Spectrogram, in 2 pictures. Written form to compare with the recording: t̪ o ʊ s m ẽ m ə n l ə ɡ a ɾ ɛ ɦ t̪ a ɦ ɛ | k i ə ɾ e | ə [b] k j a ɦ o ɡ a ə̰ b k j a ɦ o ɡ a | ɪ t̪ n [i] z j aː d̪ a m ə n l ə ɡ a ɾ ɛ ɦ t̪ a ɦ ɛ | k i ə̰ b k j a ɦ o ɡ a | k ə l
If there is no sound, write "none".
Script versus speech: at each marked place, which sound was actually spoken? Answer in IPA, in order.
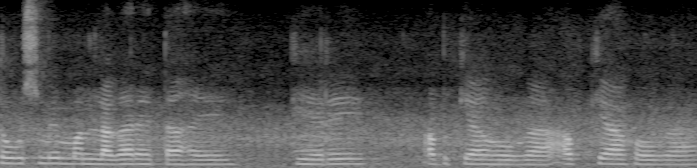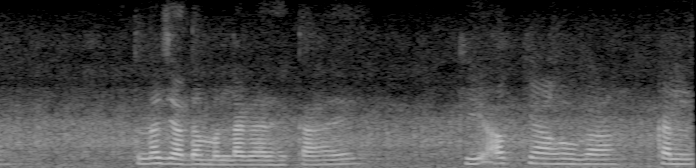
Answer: b, a

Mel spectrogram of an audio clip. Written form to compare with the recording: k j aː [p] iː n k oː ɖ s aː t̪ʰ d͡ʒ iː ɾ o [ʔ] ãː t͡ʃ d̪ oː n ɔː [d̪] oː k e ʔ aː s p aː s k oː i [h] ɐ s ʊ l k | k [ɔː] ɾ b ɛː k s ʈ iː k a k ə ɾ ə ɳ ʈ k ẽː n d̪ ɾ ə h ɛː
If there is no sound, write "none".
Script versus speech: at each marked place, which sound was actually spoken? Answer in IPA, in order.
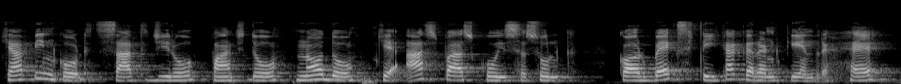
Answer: p, p, d̪, s, ɔː

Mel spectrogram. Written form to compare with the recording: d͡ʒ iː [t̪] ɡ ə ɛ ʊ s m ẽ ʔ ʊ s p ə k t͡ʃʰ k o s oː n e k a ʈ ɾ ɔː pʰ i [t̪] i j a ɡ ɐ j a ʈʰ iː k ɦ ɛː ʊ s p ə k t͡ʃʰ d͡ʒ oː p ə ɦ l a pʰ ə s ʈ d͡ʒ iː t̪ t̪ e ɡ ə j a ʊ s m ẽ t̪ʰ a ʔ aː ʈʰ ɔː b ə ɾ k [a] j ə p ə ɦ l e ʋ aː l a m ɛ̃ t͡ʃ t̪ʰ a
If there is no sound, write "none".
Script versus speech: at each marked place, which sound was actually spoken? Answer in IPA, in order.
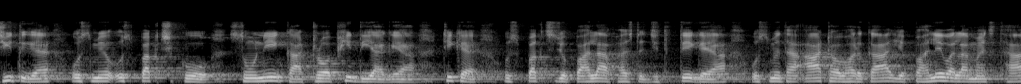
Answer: t̪, d̪, a

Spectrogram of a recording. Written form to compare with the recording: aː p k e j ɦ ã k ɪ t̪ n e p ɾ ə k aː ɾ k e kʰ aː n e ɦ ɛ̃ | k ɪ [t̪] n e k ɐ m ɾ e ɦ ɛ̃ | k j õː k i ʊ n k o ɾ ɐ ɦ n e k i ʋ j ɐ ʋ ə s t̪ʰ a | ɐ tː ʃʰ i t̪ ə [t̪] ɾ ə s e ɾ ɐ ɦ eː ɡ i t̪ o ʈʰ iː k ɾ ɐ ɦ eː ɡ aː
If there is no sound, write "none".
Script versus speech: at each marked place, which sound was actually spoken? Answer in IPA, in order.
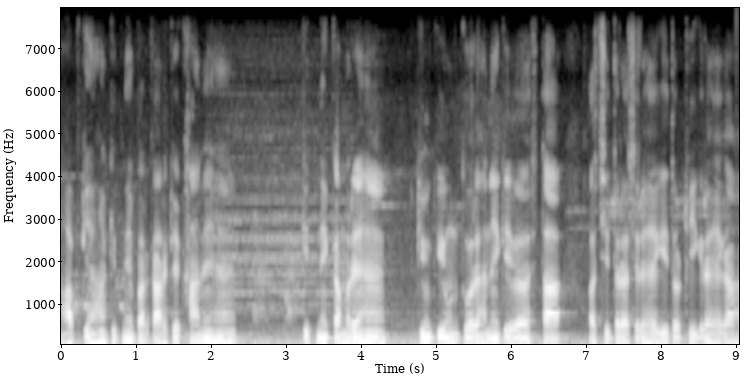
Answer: t̪, none

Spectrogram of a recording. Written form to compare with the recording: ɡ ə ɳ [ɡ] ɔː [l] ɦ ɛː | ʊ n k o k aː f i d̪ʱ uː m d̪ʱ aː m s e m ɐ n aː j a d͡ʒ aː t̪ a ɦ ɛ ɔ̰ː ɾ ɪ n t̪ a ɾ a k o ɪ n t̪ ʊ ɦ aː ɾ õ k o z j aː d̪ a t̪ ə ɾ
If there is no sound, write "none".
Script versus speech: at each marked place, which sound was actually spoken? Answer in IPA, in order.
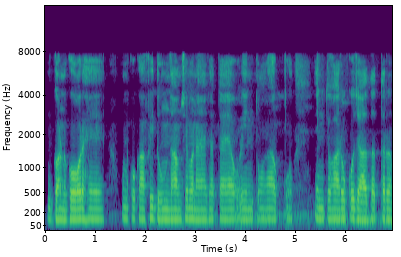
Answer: ɡ, ɾ

